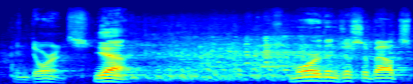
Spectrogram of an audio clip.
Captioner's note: laughter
